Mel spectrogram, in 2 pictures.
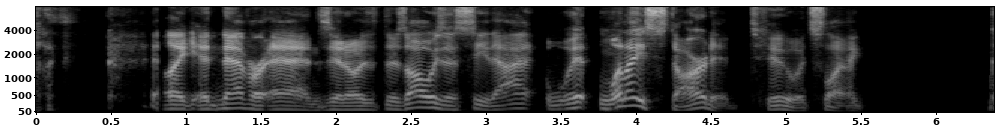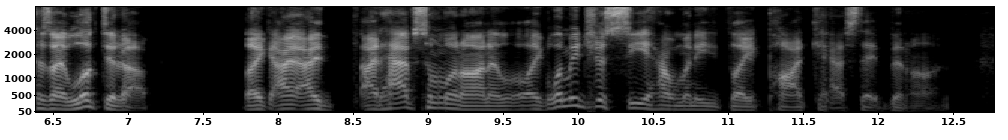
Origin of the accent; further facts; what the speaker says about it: Holliston, Massachusetts, United States; also born or lived in Framingham; Yeah, I was born in Framingham. I've been in Massachusetts my whole life. I've been here in Holliston.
